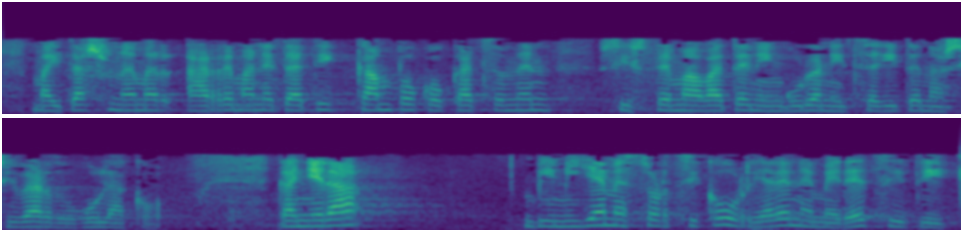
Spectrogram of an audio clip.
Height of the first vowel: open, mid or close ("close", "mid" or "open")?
open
